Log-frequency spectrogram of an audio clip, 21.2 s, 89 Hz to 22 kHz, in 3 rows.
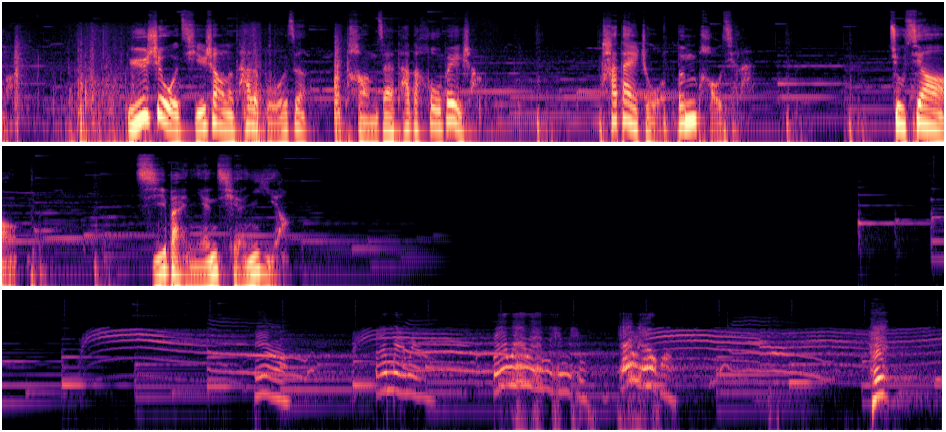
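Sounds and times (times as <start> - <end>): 
speech: 1.0 - 3.8, 4.5 - 5.7, 6.7 - 7.4, 8.1 - 9.3
kittens meowing: 14.7 - 21.1.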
